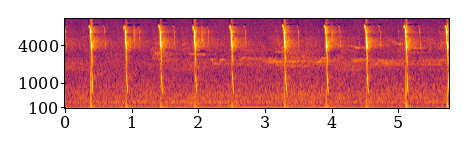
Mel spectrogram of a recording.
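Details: A chipmunk gives a run of piercing, very high chips, evenly spaced about half a second apart, each note short and sharp, with only a low steady hum behind.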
